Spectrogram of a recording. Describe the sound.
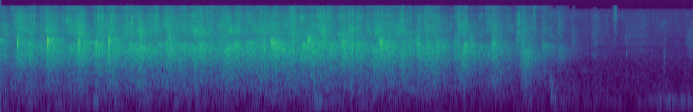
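An audience gives sustained applause to welcome a speaker at a Wisconsin event, dense steady clapping that holds for about five seconds before tapering off.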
